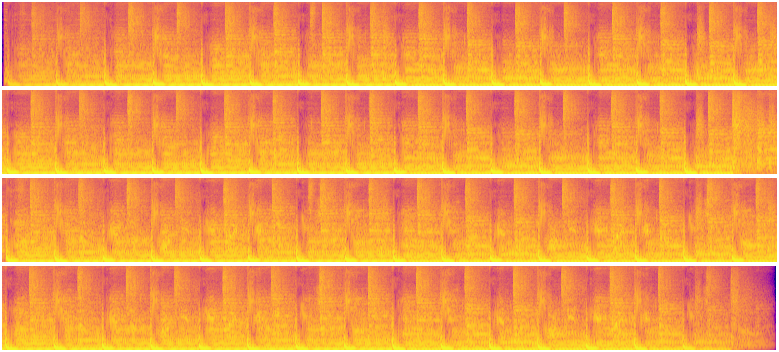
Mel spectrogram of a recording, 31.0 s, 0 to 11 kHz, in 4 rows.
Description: • Качество: 320, Stereo
мужской голос
Electronic
мощные басы
качающие
быстрые
фонк
Стиль: phonk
